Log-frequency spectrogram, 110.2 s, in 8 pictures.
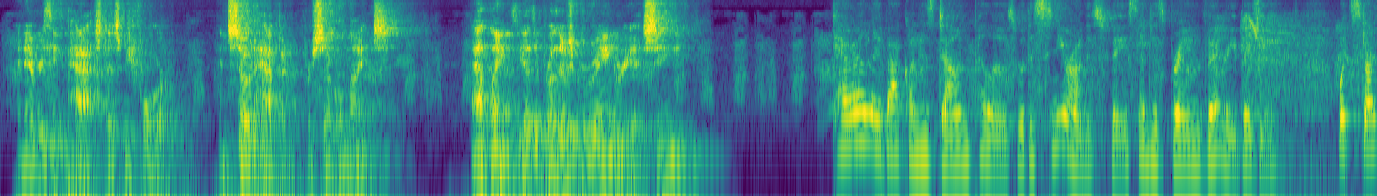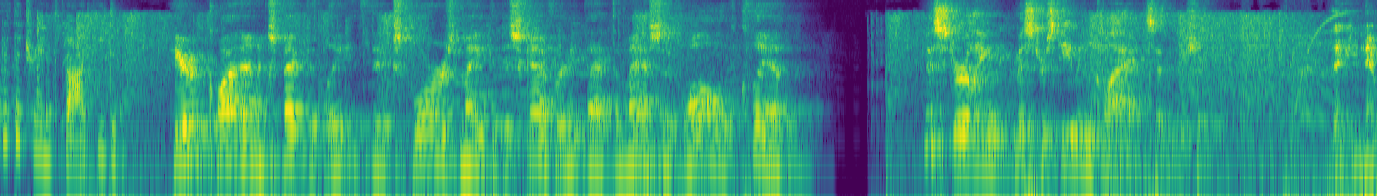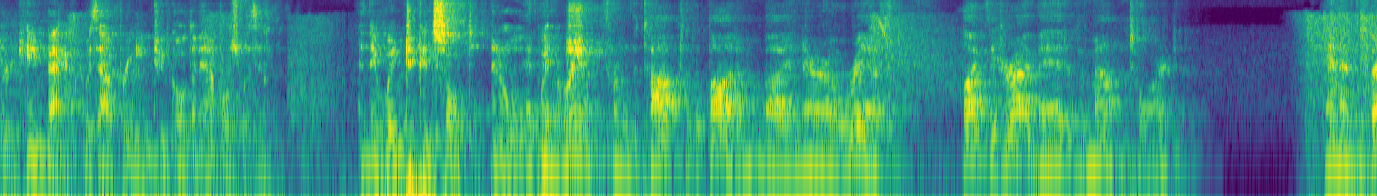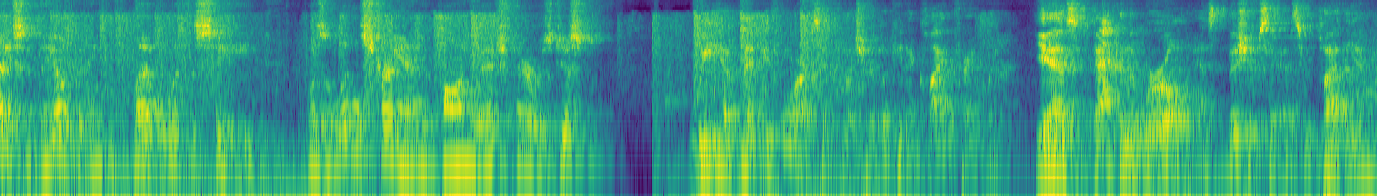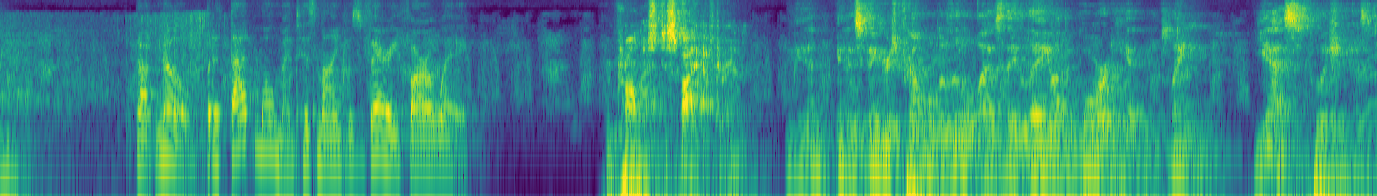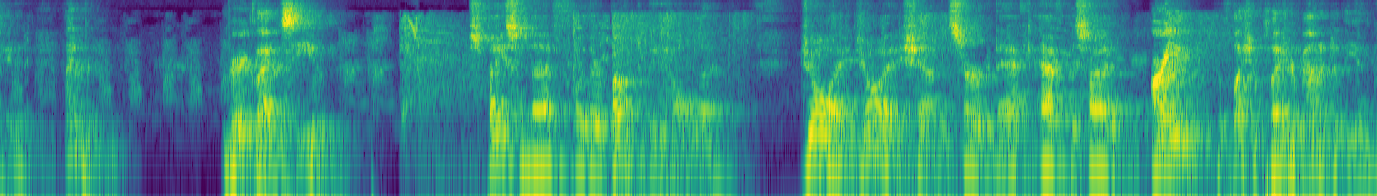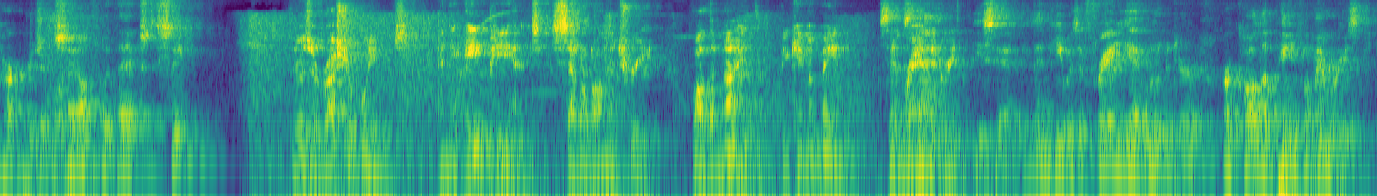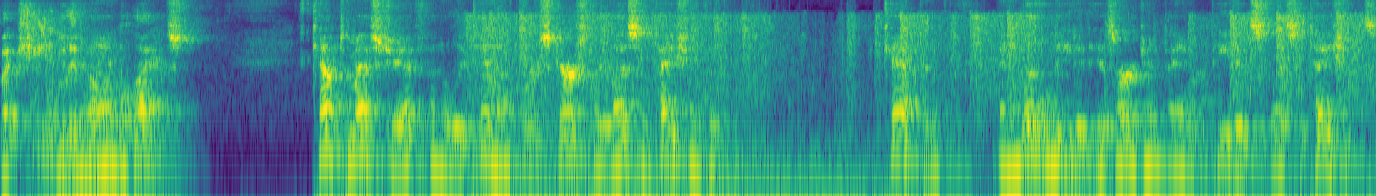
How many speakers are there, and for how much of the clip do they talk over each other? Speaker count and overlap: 4, about 3%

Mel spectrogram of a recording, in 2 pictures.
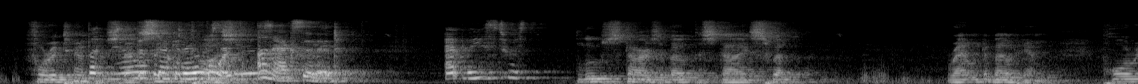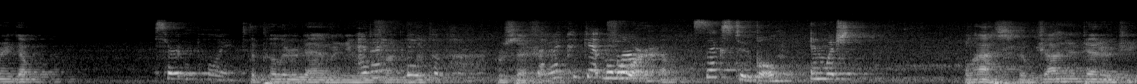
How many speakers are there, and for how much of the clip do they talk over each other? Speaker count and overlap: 3, about 28%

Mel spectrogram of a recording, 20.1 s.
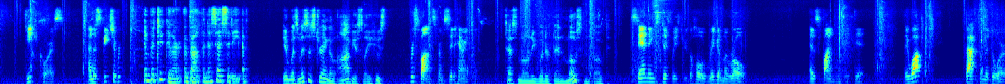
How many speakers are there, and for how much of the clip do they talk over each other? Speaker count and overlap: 3, no overlap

